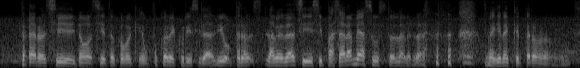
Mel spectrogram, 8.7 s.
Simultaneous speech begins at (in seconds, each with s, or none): none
